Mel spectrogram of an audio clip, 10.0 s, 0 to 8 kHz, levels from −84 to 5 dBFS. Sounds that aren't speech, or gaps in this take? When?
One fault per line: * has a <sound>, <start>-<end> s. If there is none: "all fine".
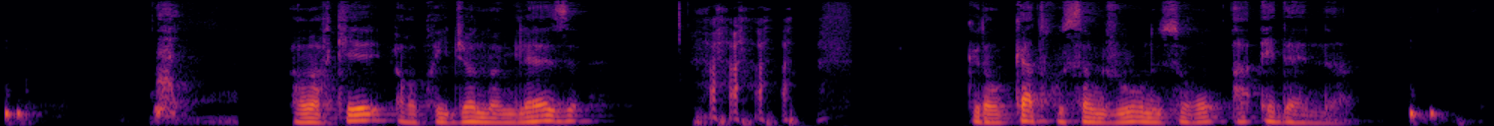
* has a bark, 1.0-1.6 s
* has a laugh, 4.5-5.7 s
